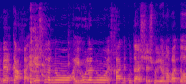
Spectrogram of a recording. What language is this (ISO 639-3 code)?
heb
